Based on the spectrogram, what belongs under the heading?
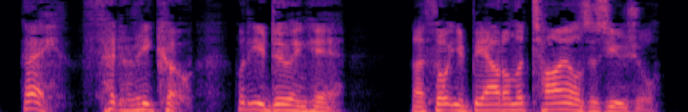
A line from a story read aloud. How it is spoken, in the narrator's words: Ezio's heart pounded with relief, and he managed to gasp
